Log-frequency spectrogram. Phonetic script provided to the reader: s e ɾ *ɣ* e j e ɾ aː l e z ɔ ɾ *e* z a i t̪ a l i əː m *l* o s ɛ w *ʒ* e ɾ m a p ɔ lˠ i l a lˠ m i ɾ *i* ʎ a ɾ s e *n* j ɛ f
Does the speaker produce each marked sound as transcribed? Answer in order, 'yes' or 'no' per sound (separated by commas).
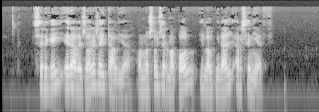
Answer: yes, yes, yes, yes, no, yes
